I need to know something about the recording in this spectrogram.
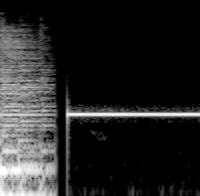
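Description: Electronic intro music ends about half a second in. After a brief gap, a steady single-pitched beep sounds for about a second and a half: the test-pattern tone that goes with TV colour bars.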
